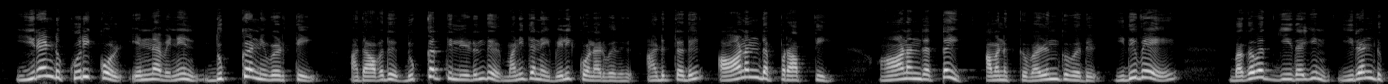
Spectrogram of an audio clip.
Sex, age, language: female, 20-39, Tamil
